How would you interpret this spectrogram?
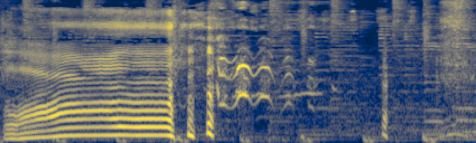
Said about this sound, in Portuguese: aquele berrante, não.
